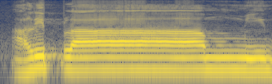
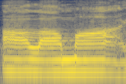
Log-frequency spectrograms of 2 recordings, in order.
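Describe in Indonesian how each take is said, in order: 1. Setiap nama huruf dibaca penuh dan dipanjangkan. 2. Huruf-huruf disambung menjadi suku kata pendek. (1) "harus bisa bacanya seperti tadi ya" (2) "jangan sampai dibaca alama"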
